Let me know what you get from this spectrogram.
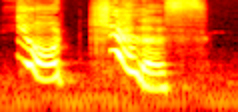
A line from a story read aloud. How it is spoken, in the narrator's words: cried Isabella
